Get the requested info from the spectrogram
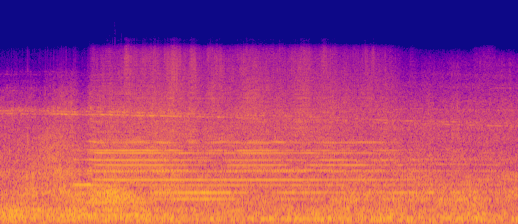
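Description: A held chord of several steady horn tones over a continuous low rumble. The tones come in about a second and a half in and fade out around six seconds.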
